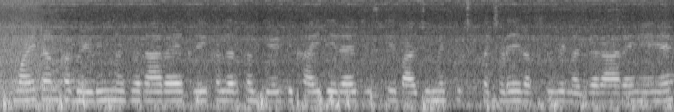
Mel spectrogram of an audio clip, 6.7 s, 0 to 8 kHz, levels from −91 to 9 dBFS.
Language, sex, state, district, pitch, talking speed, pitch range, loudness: Hindi, male, Chhattisgarh, Raipur, 210 Hz, 240 wpm, 205-215 Hz, -17 LUFS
